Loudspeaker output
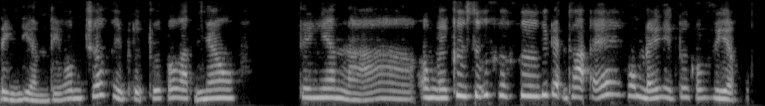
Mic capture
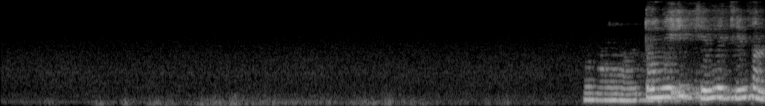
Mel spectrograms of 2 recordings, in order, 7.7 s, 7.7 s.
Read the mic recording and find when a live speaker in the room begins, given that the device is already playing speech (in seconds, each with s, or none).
5.8 s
